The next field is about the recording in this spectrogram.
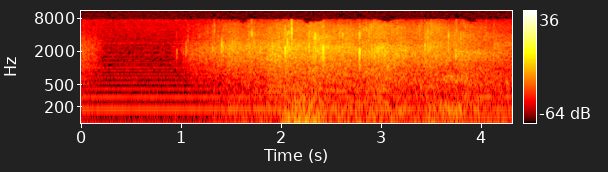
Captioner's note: applause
